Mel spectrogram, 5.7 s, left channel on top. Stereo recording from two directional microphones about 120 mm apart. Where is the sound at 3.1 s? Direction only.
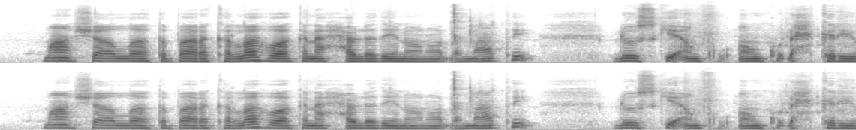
5° left (ahead or behind).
